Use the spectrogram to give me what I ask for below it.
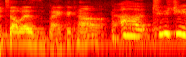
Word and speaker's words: Tucci: Tucci is spelled Twocchee. Tucci. Two. When people don't know how to spell it, I say two cheese, but without the Without the Swiss.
